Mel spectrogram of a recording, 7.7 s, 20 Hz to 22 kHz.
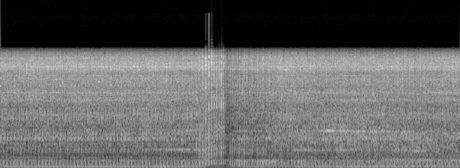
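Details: Z50 small single-cylinder engine starting on the first kick: quick, even exhaust beat with a brief blip midway and no knocks, rattles or weird noises. No leaks; healthy.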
